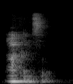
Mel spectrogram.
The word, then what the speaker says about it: Arkansas: Nah, it hasn't got an L. – No, I think it's pronounced Arkansas. – But where does the L come from? Arkansas. No, not Arkansas. Arkansas, like with the W.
